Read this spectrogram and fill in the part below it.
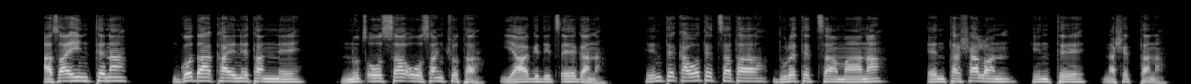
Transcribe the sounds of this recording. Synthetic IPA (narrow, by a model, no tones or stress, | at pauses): ʔɐs̬ɐjhɪnt̪ːɛnɐ | ɡɔd̪aːkɐjnɛt̪ɐnːɛ | nʊt͡sʼo̞ːsːaːo̞ːsɐnt͡ʃːɔt̪ɐ̰jaːɡɪd̪ɪt͡sʼe̞ːɡɐnɐ̰ | hɪnt̪ːɛkɐwɔt̪ɛt͡sːɐt̪ɐd̪ʊɾɛt̪ɛt͡sːaːmaːnɐ | ʔɛnt̪ːɐʃɐlʊɐnhɪnt̪ːɛnɐʃɛt̪ːɐnɐ̰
